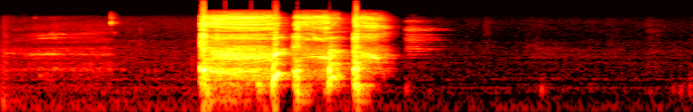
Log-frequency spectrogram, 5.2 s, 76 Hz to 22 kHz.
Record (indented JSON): {
  "cough_length": "5.2 s",
  "cough_amplitude": 32768,
  "cough_signal_mean_std_ratio": 0.35,
  "survey_phase": "beta (2021-08-13 to 2022-03-07)",
  "age": "45-64",
  "gender": "Female",
  "wearing_mask": "No",
  "symptom_cough_any": true,
  "symptom_new_continuous_cough": true,
  "symptom_sore_throat": true,
  "symptom_abdominal_pain": true,
  "symptom_diarrhoea": true,
  "symptom_fatigue": true,
  "symptom_fever_high_temperature": true,
  "symptom_headache": true,
  "symptom_onset": "3 days",
  "smoker_status": "Never smoked",
  "respiratory_condition_asthma": true,
  "respiratory_condition_other": false,
  "recruitment_source": "Test and Trace",
  "submission_delay": "1 day",
  "covid_test_result": "Negative",
  "covid_test_method": "RT-qPCR"
}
